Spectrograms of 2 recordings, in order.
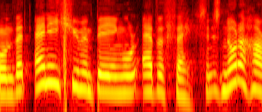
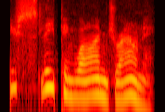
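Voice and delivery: quiet despair; 8 dB quieter than usual. Retold or imitated. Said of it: "you cry out to God".

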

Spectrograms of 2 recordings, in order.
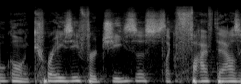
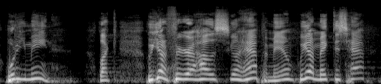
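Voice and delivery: pushy excited friend; 8 semitones higher, 6 dB louder, faster than usual. Retold or imitated. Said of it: "And he was like".

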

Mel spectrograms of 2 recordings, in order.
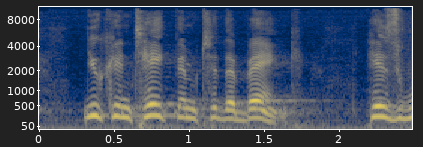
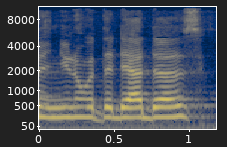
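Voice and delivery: ordinary talk

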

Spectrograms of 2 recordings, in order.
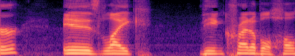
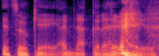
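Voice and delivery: distinguished gentle voice; 8 semitones lower than usual. Retold or imitated. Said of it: "So he's like".

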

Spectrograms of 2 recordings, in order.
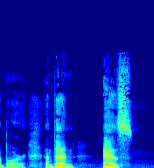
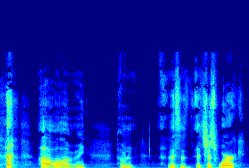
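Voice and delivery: higher, stammering, nervous helper; flustered Trevor; 10 semitones higher, 6 dB louder than usual. Acted. Trevor flustered by the huge cleric, higher and stammering. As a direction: babble nervously up in pitch.

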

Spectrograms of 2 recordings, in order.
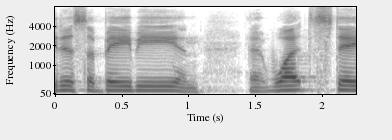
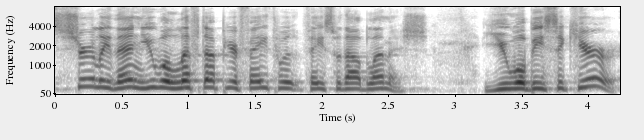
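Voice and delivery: higher, louder proclaiming of promises; scripture reading; 4 semitones higher, 6 dB louder than usual. Acted. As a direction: declare each you will. Reads scripture aloud.

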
